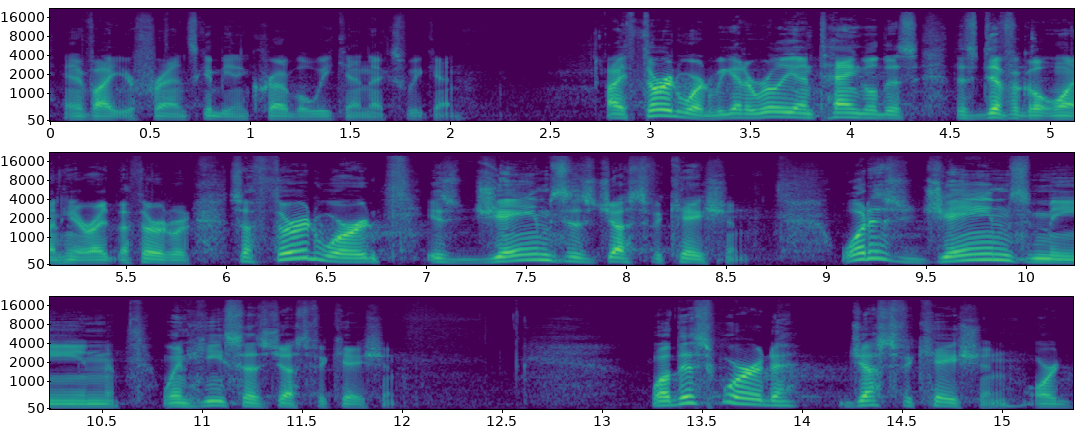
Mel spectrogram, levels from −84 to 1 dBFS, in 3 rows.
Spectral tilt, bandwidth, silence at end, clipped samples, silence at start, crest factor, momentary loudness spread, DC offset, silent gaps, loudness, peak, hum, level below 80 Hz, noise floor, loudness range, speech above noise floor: -4 dB/octave; over 20 kHz; 0 s; under 0.1%; 0.05 s; 22 dB; 15 LU; under 0.1%; none; -27 LUFS; -4 dBFS; none; -76 dBFS; -65 dBFS; 4 LU; 38 dB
